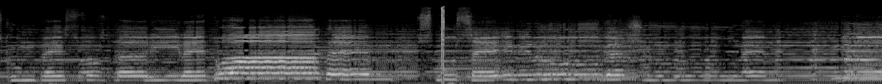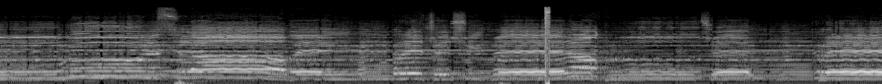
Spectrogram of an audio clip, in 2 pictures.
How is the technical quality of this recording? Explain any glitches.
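The recording has two glitches, both from an uninitialised buffer. At 4.42 s there's a harsh 21 ms burst, and at 14.27 s a 43 ms one, fitting 1024- and 2048-sample blocks that played before any audio was written, so leftover memory came out as loud digital noise.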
